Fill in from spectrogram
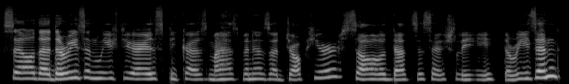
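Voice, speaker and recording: A woman's voice: fairly high pitch, a bit bright, clean tone, dry recording, clean studio sound. A woman in her thirties from Poland, a native Polish speaker, answering interview questions with frequent restarts. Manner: halting, many restarts. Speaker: author guest. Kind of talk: casual interview.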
